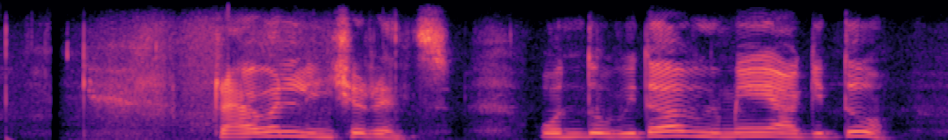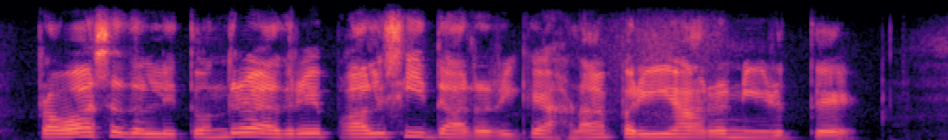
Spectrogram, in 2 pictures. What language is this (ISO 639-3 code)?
kan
